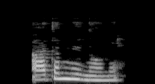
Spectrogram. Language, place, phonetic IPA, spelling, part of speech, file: Russian, Saint Petersburg, [ˈatəmnɨj ˈnomʲɪr], атомный номер, noun, LL-Q7737 (rus)-атомный номер.wav
- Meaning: atomic number (number of protons)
